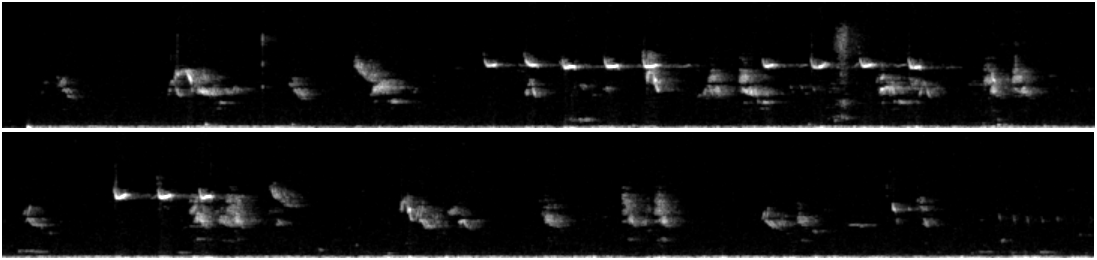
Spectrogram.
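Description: Faint chirping of small birds: scattered short calls with a few quick runs of repeated high notes, over a low steady rumble.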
